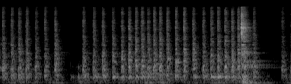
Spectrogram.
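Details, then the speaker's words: 2005 Fleetwood Niagara pop-up camper lift crank after the top fell: fast even ratcheting clicks, about fourteen a second, in runs as the crank spins back on its own; internal brake mechanism worn out, crank being replaced. "see if I let it go bring it out here so the brake mechanism on the inside is shot that's what we're going after now"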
